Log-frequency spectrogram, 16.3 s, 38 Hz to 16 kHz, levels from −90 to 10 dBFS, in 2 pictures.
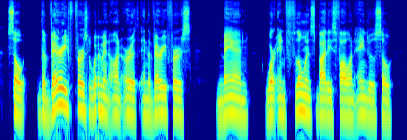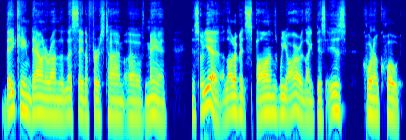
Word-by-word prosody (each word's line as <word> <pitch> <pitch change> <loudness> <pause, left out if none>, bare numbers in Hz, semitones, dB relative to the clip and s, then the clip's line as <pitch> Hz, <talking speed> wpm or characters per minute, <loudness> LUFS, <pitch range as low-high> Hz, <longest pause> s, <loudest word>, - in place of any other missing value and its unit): So, 110 -2 +3 0.2
the 115 0 -2
very 160 - +6
1st 145 -2 +1
women 130 -1 -2
on 120 -2 -2
earth 115 0 0
and 115 -1 -7
the - - -2
very 120 +3 +2
1st 115 -3 -2 0.5
man 115 0 0 0.3
were 120 +2 +2
influenced 125 +2 -1
by 115 0 +5
these 110 -1 -4
fallen 110 -3 +1
angels, 110 -2 -4
so 105 -3 -2 0.4
they 135 +4 +2
came 140 -4 -1
down 125 0 +3
around, 115 -2 -1
let's 115 -2 0
say, 115 -2 +2
the 110 -1 -4
first 110 -1 -4
time 110 -2 -2
of 100 -2 -5
man. 105 -3 -2 0.5
And 110 0 -6
so, 135 - -2
yeah 160 - +5
a - - -10
lot 125 +3 +2
of 130 0 +2
it 120 - -2
spawns, 125 +3 +1
we 125 0 -2
are 125 0 0
like, 100 -1 -6
this 110 -1 -3
is 135 +3 -3 0.3
quote 125 -2 +2
unquote 110 -2 -1
115 Hz, 165 wpm, -26 LUFS, 110-125 Hz, 0.5 s, very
